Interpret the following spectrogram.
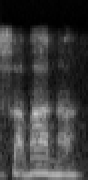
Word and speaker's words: sabana: algunas palabras por ejemplo si digo sábana otra cosa es Sabana el la sílaba tónica se ha desplazado eh aquí está no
